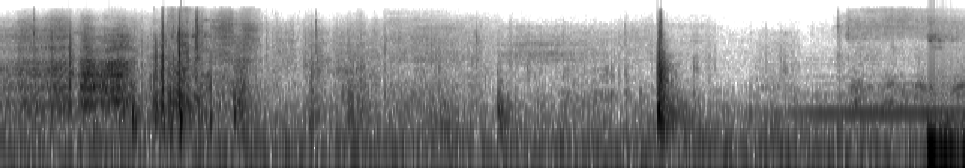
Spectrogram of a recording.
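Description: Clothing rustling, with a leather jacket creaking, as two men hug, and a few soft knocks in the first two seconds. One sharp click comes a little past four seconds, and low music swells in at the very end.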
